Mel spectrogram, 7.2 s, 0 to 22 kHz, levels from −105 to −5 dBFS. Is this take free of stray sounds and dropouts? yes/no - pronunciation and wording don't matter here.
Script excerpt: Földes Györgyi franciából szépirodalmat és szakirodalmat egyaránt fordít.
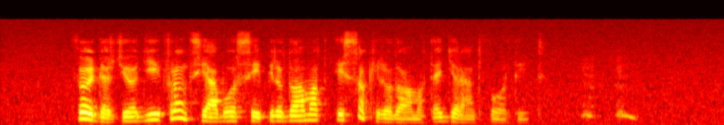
no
